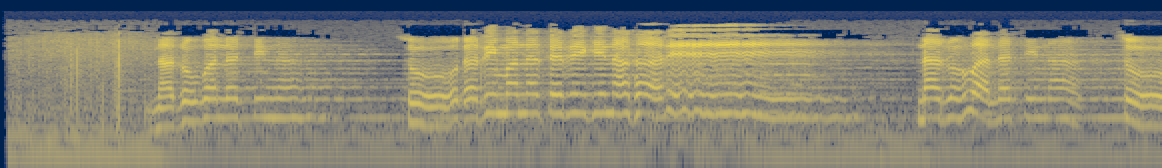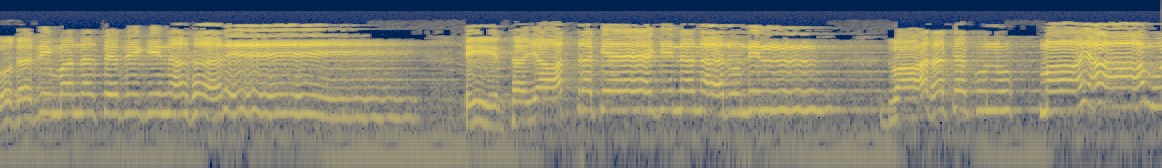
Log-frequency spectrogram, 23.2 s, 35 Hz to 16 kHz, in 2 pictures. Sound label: Padyam; JayaSimha(1955); Naruvalachina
